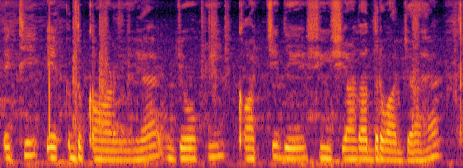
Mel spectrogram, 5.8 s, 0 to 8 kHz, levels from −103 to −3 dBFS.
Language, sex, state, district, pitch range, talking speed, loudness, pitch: Punjabi, male, Punjab, Kapurthala, 170-195 Hz, 135 wpm, -19 LUFS, 180 Hz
